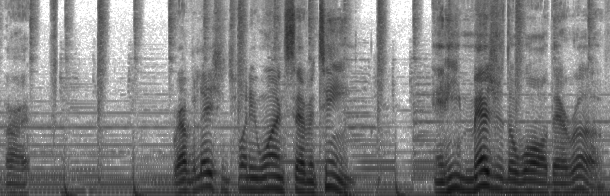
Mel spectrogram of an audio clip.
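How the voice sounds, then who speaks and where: A man's voice: medium pitch, lively intonation, measured pace, warm tone, soft background music. A man reading Bible verses aloud in a study group, with playful asides between passages. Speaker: scripture reader.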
